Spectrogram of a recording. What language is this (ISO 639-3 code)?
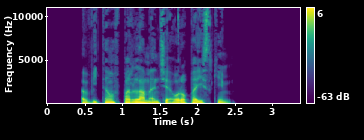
pol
